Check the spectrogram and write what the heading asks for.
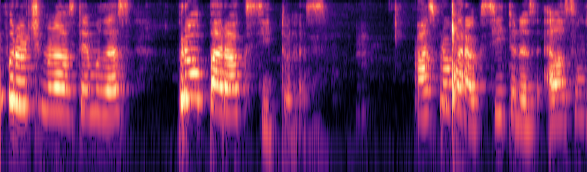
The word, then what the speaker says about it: proparoxítona: A palavra proparoxítona é também uma proparoxítona, que se a gente for chamar proparoxítona, a sílaba tônica é o xi, proxi, né?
